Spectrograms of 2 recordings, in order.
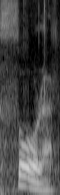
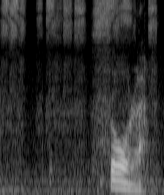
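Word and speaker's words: Psora: the biggest of these he called the Sora which is spelled like this spelled with a p Sora and Sora according to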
